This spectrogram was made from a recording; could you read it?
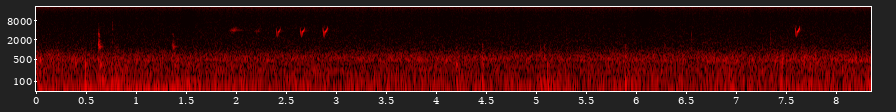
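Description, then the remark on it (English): Short, sharp call notes of a wild type 4 crossbill, a quick cluster of three or four chips followed by a single call near the end, cutting through a steady background hiss. No one speaks. “crossbill here, a wild type 4.”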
